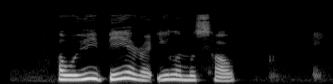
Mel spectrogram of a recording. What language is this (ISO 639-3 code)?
abk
